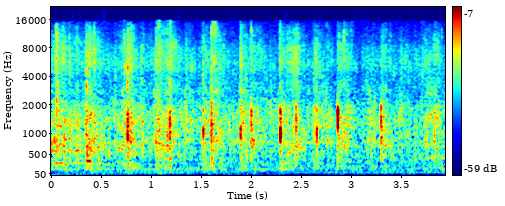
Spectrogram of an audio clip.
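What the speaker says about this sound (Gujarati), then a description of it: "એકવાર આ બધા જ આગેવાનો તો બે હાથ ઊંચા રાખીને જોરદાર તાળીઓ પાડી લો બધા." Scattered applause from a large rally crowd at a community convention, faint and distant, with a few sharper claps standing out in an irregular patter.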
